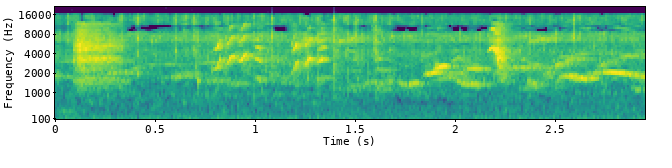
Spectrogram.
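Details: Male white-rumped shama facing a fierce female: a brief jumble of quick high chirps and short whistles, fairly soft, over a low hum.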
